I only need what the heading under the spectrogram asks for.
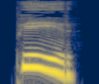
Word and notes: ಪೇರ್: Kannada

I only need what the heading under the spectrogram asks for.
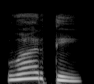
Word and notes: ವೃತ್ತಿ: Kannada

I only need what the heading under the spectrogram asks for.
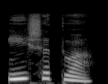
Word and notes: ಈಶತ್ವ: Kannada

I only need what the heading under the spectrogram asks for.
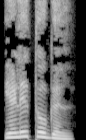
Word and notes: ಎಳೆತೊಗಲ್: Kannada

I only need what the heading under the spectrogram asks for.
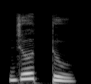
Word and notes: ಜೊತ್ತು: kannada

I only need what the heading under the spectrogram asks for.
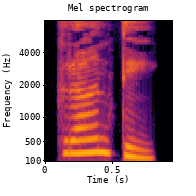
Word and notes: ಕೋರಿಂದೆ: kōrinde

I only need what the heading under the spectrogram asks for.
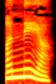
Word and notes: ಅನನ್ಯ: Kannada

